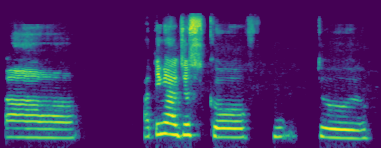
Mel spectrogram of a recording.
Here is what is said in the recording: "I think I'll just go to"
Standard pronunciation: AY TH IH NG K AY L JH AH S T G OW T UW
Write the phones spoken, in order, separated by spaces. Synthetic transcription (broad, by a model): AY T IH NG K AY L JH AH S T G OW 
